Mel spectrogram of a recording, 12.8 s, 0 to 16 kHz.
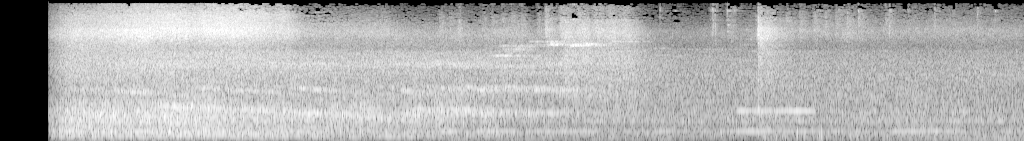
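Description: Toronto subway Bombardier T1 train pulling into a station platform: a loud rumble with a high hiss that is strongest in the first few seconds and then gradually fades as the train slows, with a few steady whining tones from the wheels and motors held over it.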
